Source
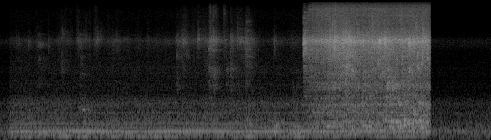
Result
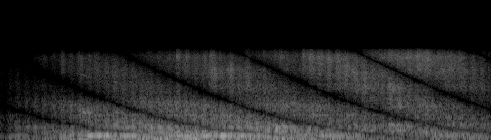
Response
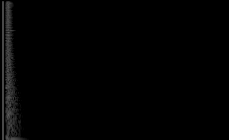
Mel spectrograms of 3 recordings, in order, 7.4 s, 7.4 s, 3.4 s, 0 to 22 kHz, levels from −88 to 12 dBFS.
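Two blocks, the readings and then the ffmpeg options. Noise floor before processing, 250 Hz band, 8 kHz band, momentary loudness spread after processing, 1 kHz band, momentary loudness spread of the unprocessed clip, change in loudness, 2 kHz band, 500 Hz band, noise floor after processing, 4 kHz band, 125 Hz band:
-57 dBFS, +1.0 dB, under -35 dB, 12 LU, -1.5 dB, 21 LU, -15.0 dB, -5.0 dB, -2.0 dB, -54 dBFS, -7.0 dB, +8.5 dB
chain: -filter_complex "[0:a]lowshelf=f=120:g=7.5,areverse,acompressor=threshold=-37dB:ratio=6,areverse,alimiter=level_in=11dB:limit=-24dB:level=0:latency=1,volume=-11dB,dynaudnorm=f=440:g=5:m=15dB,tremolo=f=7.5:d=0.6,afreqshift=-90,flanger=delay=18:depth=7.2:speed=1.7,aecho=1:1:490|833|1073|1241|1359:0.631|0.398|0.251|0.158|0.1,aresample=11025,aresample=44100,asplit=2[a][b];[b]afreqshift=-0.56[c];[a][c]amix=inputs=2:normalize=1,volume=2dB"

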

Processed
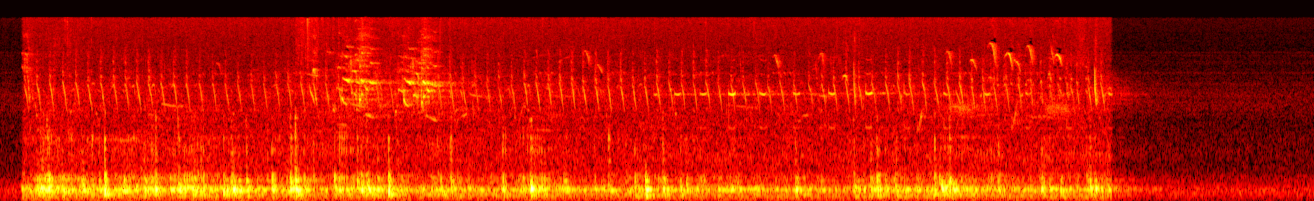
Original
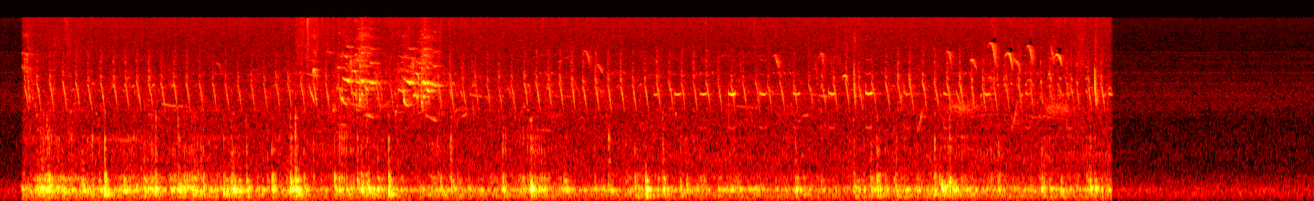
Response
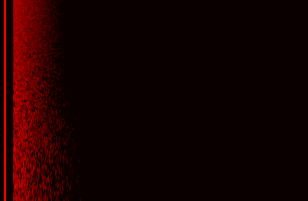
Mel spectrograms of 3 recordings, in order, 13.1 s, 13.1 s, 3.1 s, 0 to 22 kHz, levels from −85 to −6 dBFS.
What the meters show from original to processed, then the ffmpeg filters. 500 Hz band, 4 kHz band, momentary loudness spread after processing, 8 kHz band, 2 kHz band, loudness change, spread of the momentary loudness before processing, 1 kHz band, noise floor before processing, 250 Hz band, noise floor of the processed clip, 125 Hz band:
+3.0 dB, 0.0 dB, 9 LU, -0.5 dB, +1.5 dB, +2.0 dB, 9 LU, +3.0 dB, -52 dBFS, +3.0 dB, -50 dBFS, +3.0 dB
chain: -filter_complex "[0:a]asplit=2[a][b];[1:a]atrim=start_sample=2205,lowpass=3.2k[c];[b][c]afir=irnorm=-1:irlink=0,volume=-5dB[d];[a][d]amix=inputs=2:normalize=0"

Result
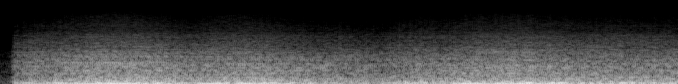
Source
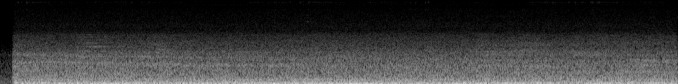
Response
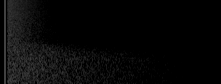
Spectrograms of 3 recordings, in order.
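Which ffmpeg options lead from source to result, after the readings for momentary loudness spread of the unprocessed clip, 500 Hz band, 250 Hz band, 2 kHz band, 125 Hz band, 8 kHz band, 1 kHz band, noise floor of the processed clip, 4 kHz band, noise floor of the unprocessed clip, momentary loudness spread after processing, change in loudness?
1 LU, +4.5 dB, +4.0 dB, +3.0 dB, +5.0 dB, n/a, +4.5 dB, -25 dBFS, +2.0 dB, -25 dBFS, 8 LU, +5.0 dB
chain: -filter_complex "[0:a]aeval=exprs='0.473*(cos(1*acos(clip(val(0)/0.473,-1,1)))-cos(1*PI/2))+0.168*(cos(4*acos(clip(val(0)/0.473,-1,1)))-cos(4*PI/2))':c=same[a];[1:a]atrim=start_sample=2205,afade=t=out:st=0.39:d=0.01,atrim=end_sample=17640,asetrate=22491,aresample=44100[b];[a][b]afir=irnorm=-1:irlink=0,adynamicsmooth=sensitivity=6.5:basefreq=3k,afftfilt=real='re*1.73*eq(mod(b,3),0)':imag='im*1.73*eq(mod(b,3),0)':win_size=2048:overlap=0.75,volume=-3dB"

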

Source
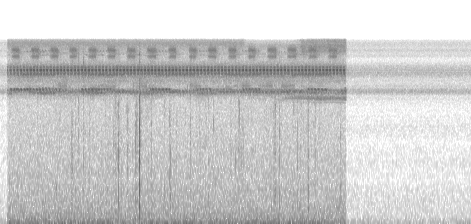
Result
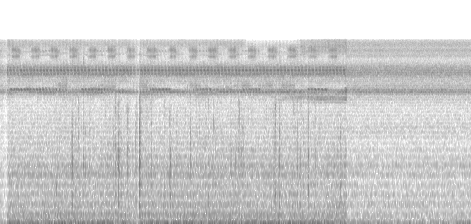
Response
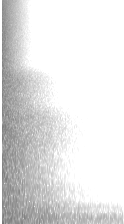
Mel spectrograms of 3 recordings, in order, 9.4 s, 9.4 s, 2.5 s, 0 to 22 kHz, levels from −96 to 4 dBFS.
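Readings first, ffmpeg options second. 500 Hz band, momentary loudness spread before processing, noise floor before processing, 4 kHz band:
-2.5 dB, 1 LU, -57 dBFS, -7.5 dB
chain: -filter_complex "[0:a]acrossover=split=3100[a][b];[b]acompressor=threshold=-39dB:ratio=4:attack=1:release=60[c];[a][c]amix=inputs=2:normalize=0,equalizer=f=960:t=o:w=0.48:g=7,aecho=1:1:5.7:0.65,areverse,acompressor=threshold=-46dB:ratio=6,areverse,volume=7dB"

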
